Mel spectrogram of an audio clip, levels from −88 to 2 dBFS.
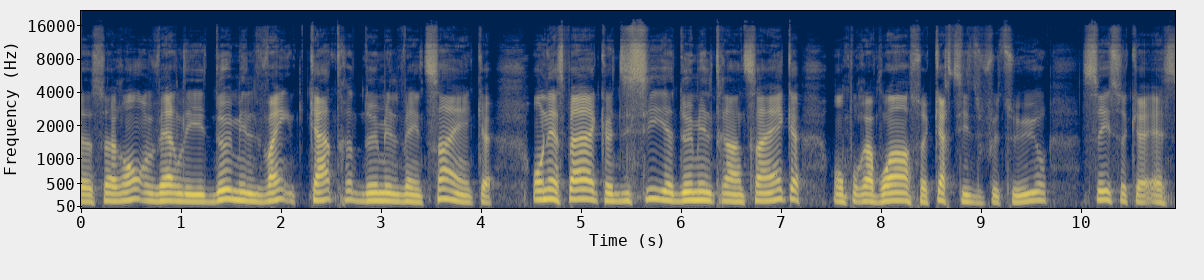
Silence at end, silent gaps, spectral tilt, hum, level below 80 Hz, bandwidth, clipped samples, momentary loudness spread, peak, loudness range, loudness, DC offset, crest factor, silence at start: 0 s; none; -6 dB/octave; none; -56 dBFS; 16.5 kHz; under 0.1%; 9 LU; -2 dBFS; 2 LU; -15 LUFS; under 0.1%; 14 dB; 0 s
